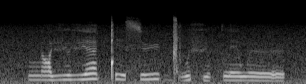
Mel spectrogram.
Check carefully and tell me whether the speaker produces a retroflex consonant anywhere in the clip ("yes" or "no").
no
